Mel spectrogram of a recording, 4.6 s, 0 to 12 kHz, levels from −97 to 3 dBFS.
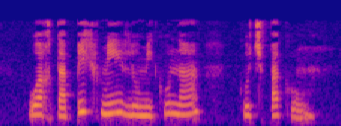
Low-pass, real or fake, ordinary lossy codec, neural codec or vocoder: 7.2 kHz; real; MP3, 64 kbps; none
